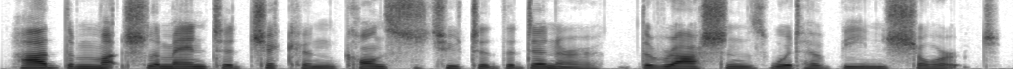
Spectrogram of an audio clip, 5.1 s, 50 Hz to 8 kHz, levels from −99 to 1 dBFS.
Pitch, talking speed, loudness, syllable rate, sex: 185 Hz, 165 wpm, -20 LUFS, 4.7 syllables/s, female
